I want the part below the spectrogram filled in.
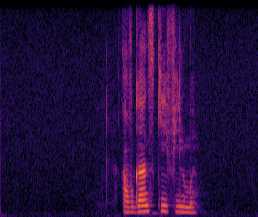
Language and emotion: Russian, neutral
